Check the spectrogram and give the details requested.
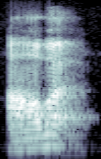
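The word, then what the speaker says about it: hour: जैसे देखिए आवर, आप इसका उच्चारण करिए।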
